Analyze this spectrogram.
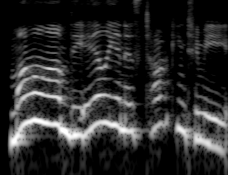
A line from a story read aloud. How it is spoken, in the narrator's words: I shouted to my mom, who was still inside the house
